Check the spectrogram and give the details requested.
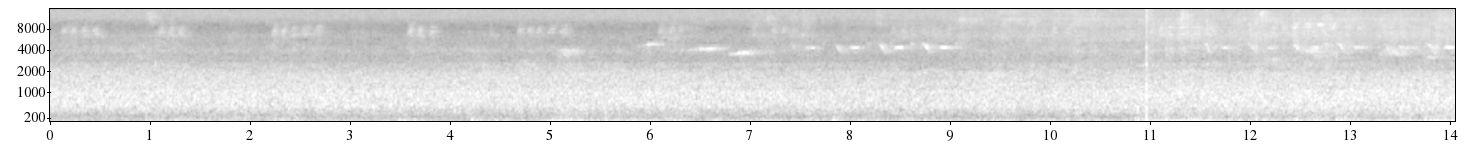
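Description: Faint woodland birdsong: small birds chirping in quick runs of short high notes over a steady background hiss. A low rumble underneath grows louder about five seconds in and again near eleven seconds.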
